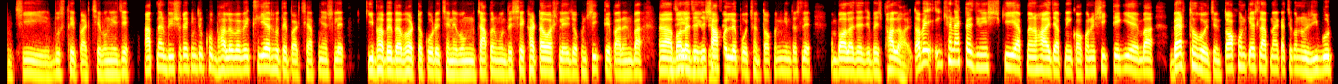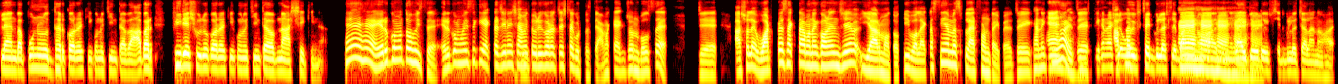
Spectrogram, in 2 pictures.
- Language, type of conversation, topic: Bengali, podcast, ব্যস্ত জীবনে আপনি শেখার জন্য সময় কীভাবে বের করেন?
- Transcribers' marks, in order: tapping; in English: "রিবুট প্ল্যান"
